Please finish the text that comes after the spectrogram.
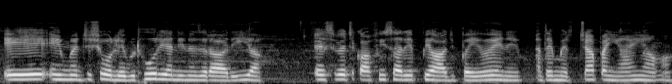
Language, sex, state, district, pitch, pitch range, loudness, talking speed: Punjabi, female, Punjab, Kapurthala, 210 Hz, 195-225 Hz, -14 LUFS, 195 wpm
